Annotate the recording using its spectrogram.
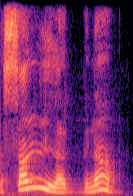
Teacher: स पे अनुस्वार, आगे आया ल, तो उसका अनुनासिक ल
